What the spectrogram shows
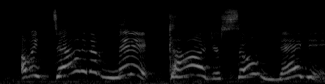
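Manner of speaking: shouting rudely. Acting a teen answering the stepmother's dinner call: yelling back rudely. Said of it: "I yelled kindly back down to her".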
